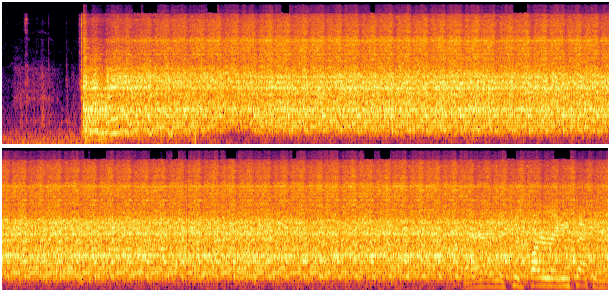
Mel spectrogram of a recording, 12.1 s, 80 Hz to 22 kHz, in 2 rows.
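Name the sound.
Sears Suburban SS16 garden tractor engine cold starting in winter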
